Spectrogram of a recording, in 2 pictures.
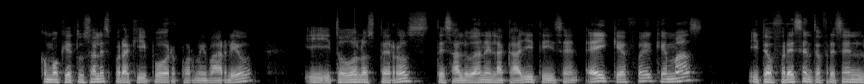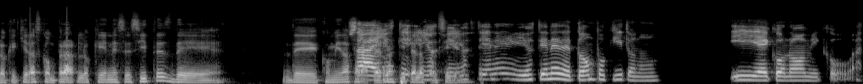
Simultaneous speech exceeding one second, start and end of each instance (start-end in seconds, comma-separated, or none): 12.1-13.4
